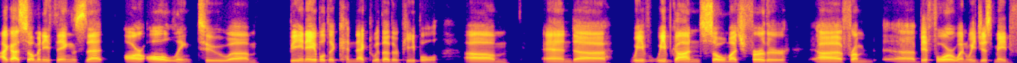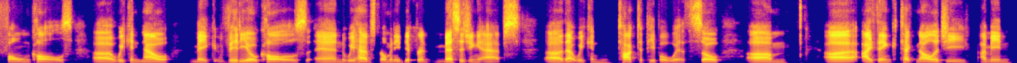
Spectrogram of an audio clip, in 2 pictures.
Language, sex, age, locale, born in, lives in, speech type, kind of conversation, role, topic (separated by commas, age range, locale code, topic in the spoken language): English, male, 30-34, en-US, United States, United States, conversation, podcast, guest, In what ways has technology changed how we form and maintain relationships?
